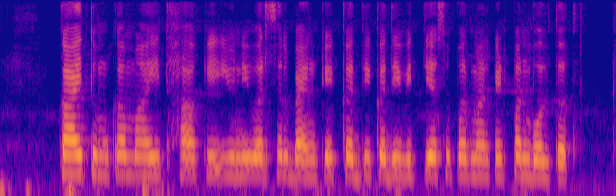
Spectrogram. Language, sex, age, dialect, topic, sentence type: Marathi, female, 31-35, Southern Konkan, banking, statement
